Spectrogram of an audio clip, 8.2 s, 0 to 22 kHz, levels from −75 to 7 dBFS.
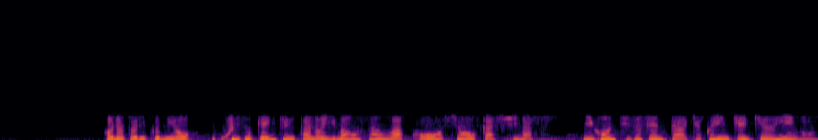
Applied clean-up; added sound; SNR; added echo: neural separator model SepFormer DNS4.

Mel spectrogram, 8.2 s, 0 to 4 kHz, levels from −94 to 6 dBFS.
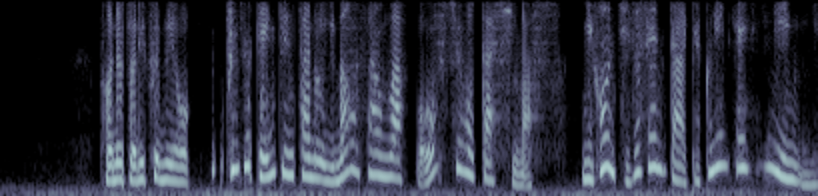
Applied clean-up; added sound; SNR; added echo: neural diffusion model UNIVERSE++.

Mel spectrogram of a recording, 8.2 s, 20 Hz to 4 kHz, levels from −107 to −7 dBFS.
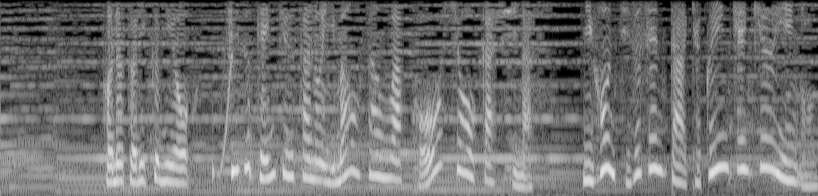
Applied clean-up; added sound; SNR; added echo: none; none; none; none.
